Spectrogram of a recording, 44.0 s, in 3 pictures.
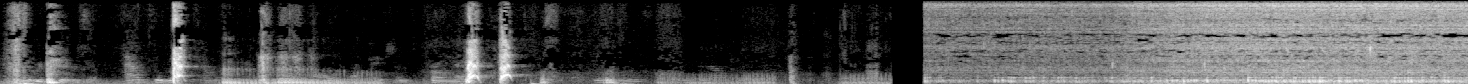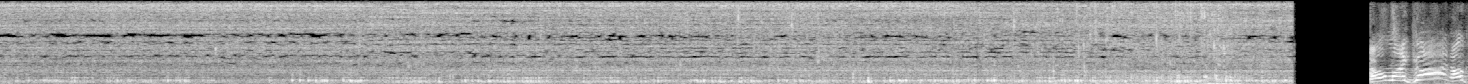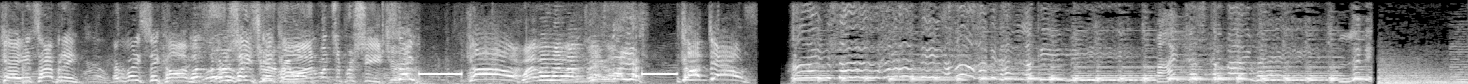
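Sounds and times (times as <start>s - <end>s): tap water running into sink: 9.2s - 27.6s.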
